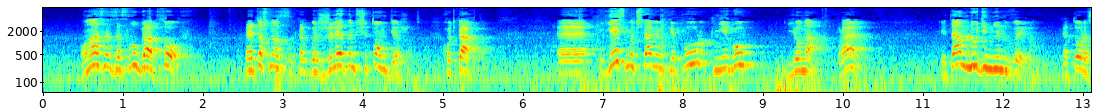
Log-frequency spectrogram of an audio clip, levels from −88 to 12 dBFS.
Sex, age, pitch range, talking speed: male, 30-49, 175-265 Hz, 135 wpm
